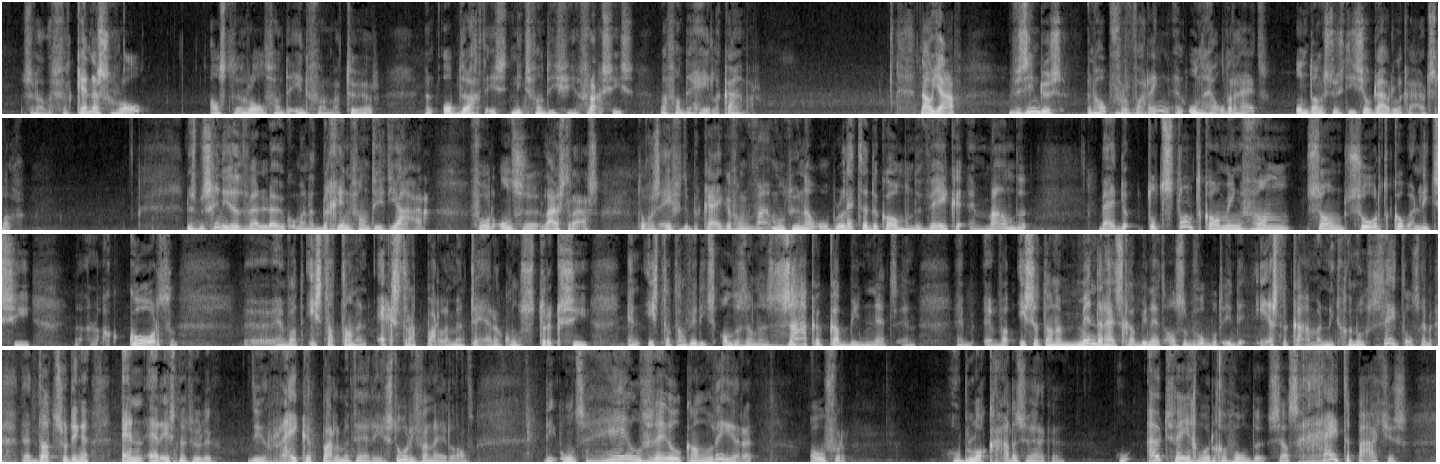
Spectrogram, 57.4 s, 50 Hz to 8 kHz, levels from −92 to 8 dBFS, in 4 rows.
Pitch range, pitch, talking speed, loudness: 130-180 Hz, 145 Hz, 155 wpm, -19 LUFS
